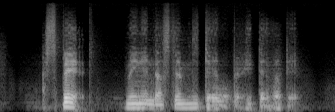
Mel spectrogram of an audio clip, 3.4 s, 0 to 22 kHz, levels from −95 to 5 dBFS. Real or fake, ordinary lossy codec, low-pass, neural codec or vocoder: fake; none; 19.8 kHz; codec, 44.1 kHz, 0.9 kbps, DAC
